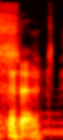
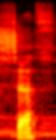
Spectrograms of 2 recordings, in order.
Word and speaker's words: Set: Uh sometimes a sutek or set uh set sometimes Seth as well uh or spelled like Seth but still said set which is interesting kind of the silent H is sometimes just tacked on there.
